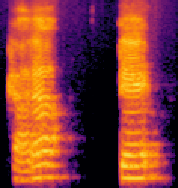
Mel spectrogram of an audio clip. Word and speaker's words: karate: Quindi preferisco, come si spiega normalmente in fonetica, dire cara, te, la e il te vengono accentati.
